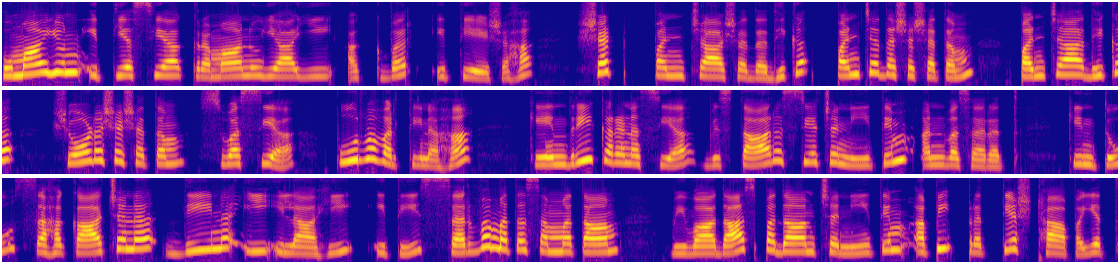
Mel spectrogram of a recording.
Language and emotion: Sanskrit, neutral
